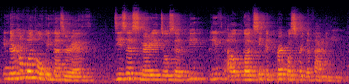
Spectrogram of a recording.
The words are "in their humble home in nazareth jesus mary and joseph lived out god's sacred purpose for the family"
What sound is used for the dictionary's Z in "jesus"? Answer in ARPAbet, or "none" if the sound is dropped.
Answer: S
